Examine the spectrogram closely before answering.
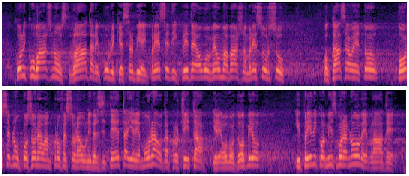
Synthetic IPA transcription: ko̞likuʋaːʒno̞ːst̪ʋlˠaːd̪aɾe̞publike̞sr̩bije̞ipɾe̞ːt̪sʲje̞d̪nik̚pɾid̪ajeo̞ʋo̞ːmʋe̞omaʋaːʒno̞ːmɾe̞suɾsu | po̞kaːzaoje̞t̪o̞ː | po̞ːse̞bnoupo̞zo̞ɾaːʋampɾo̞fe̞so̞ɾauniʋe̞ɾzit̪e̞ːt̪aje̞ɾjemo̞ːɾao̞d̪apɾo̞t͡ʃit̪aje̞ɾjeo̞ʋo̞ːd̪o̞bio̞ | ipɾiːliko̞mizbo̞ɾano̞ːʋe̞ʋlˠaːd̪e̞

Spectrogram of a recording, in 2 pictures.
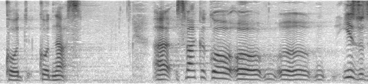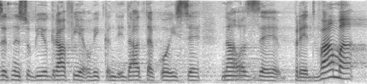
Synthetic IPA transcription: kod̪kod̪naːs | sʋakako | izuzet̪ne̞subio̞ɡɾafijeo̞ʋihkand̪id̪aːt̪ako̞jise̞ | nalazepɾed̪ʋama

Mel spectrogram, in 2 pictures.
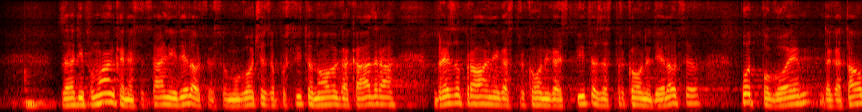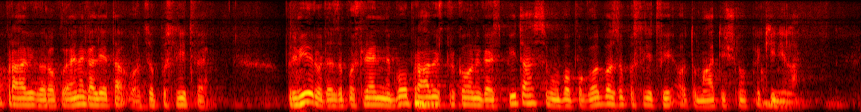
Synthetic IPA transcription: zaɾaːd̪ipɔmaŋkanjasɔt̪sijaːlniɣd̪eːlawt̪sɛwsɔmɔɡoːt͡ʃɛzapɔsliːt̪ɛnɔːʋɛɡakaːd̪ɾabɾɛzɔpɾaːwlʲɛnɛɡast̪ɾɔkɔwnɛɡaispit̪azast̪ɾɔkɔwnɛd̪eːlawt̪sɛpɔt̪pɔɡoːjɛmd̪aɡat̪aɔpɾaːʋiʋəɾɔːkuɛːnɛɡaleːt̪a̰ʔɔd̪zapɔslit̪ʋɛ | wpɾimeːɾud̪azapɔslɛnɛnɛbopɾaːʋiwst̪ɾɔkɔwnɛɡaispit̪asɛmubopɔɡoːd̪̚bazapɔslit̪ʋiʔa̰wt̪ɔmaːt̪it͡ʃnɔpɾɛkinila̰

